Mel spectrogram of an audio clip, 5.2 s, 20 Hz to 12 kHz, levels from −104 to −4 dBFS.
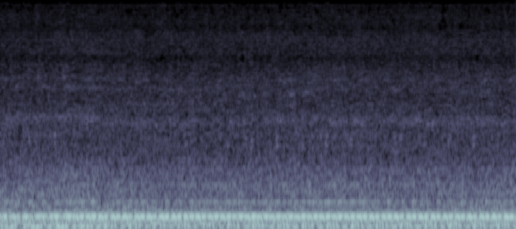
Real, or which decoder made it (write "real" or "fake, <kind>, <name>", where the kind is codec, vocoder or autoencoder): real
